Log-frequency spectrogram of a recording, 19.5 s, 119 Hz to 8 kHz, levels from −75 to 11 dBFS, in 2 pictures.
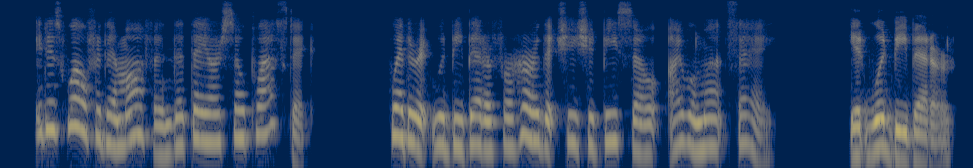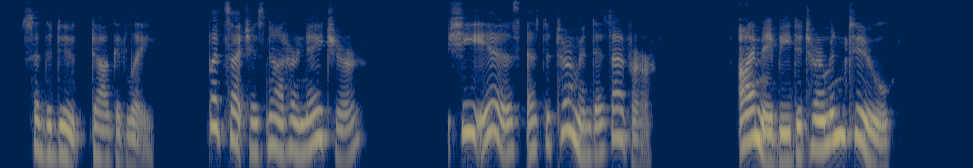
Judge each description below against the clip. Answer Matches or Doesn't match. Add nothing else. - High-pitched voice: Matches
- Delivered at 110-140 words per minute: Doesn't match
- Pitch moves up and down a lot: Matches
